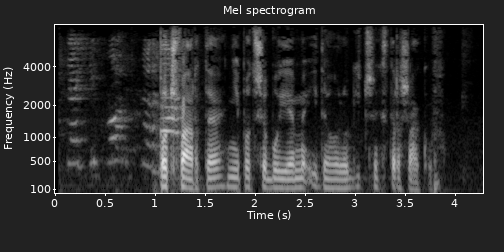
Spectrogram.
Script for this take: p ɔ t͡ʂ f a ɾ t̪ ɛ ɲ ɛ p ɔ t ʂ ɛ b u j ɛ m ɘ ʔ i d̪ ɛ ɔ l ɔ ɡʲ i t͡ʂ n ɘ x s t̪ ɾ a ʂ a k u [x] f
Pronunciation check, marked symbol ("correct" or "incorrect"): incorrect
